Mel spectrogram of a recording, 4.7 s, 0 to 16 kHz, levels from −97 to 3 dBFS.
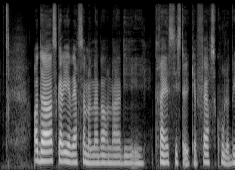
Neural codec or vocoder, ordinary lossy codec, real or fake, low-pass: codec, 44.1 kHz, 3.4 kbps, Pupu-Codec; none; fake; 14.4 kHz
